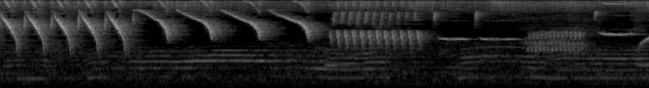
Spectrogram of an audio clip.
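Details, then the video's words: Panda canary singing fast descending swept notes, then a buzzy rattle and short varied trills and whistles, against low constant background noise. "kenari panda"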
